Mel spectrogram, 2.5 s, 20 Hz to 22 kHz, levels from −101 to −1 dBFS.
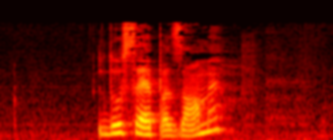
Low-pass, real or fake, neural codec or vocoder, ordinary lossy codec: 19.8 kHz; real; none; MP3, 48 kbps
